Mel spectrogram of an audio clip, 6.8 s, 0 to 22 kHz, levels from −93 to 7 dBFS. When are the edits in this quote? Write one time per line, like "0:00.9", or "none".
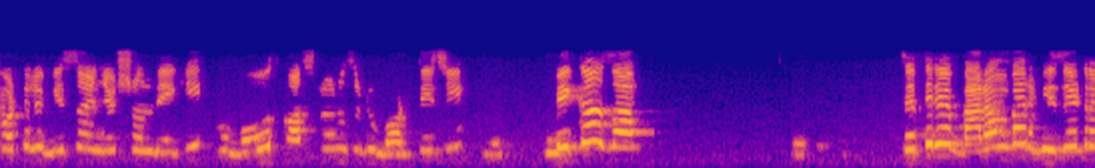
none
